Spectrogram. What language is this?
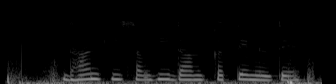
Maithili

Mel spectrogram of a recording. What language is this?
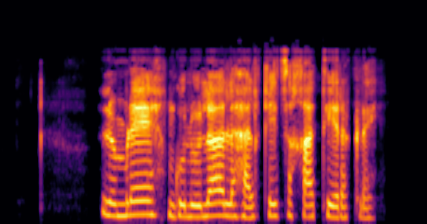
Pashto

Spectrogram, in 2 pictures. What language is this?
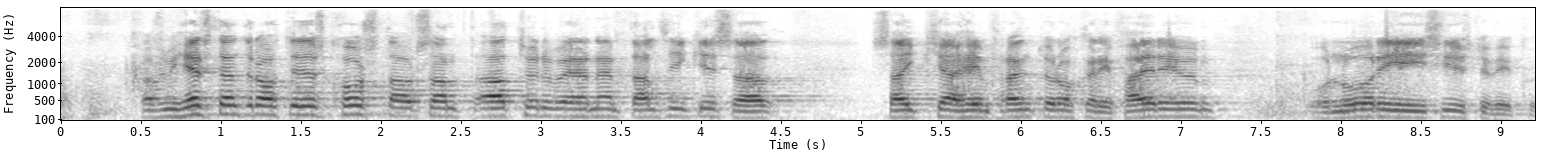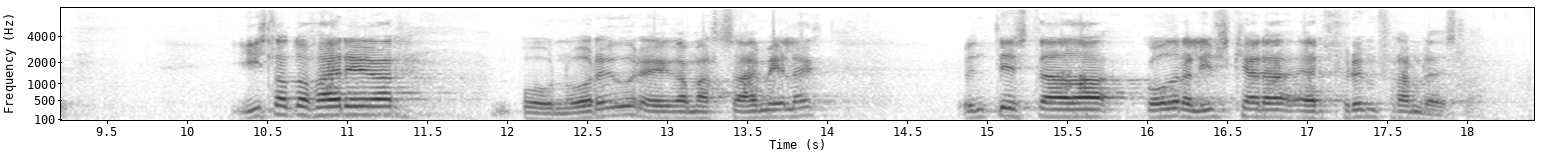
Icelandic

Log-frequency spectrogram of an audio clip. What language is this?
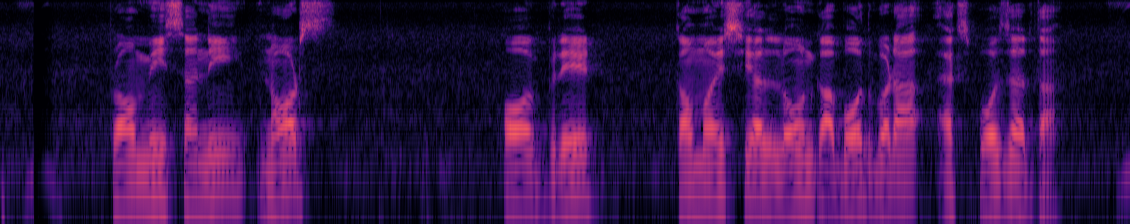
Hindi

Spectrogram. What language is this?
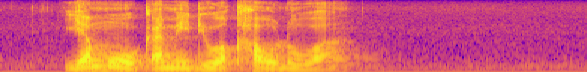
Tswana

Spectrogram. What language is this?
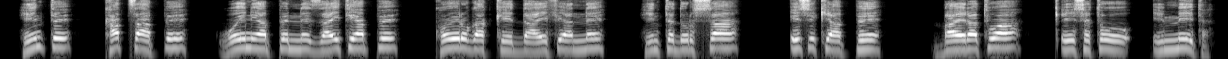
Dawro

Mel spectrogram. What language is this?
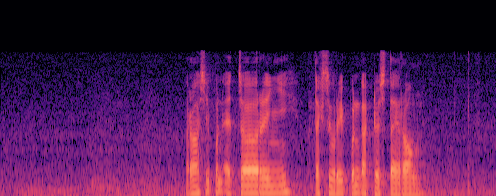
Javanese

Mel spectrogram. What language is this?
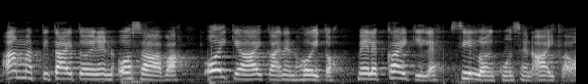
Finnish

